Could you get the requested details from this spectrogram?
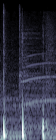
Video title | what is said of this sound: Wood Fired Oven Bread - No Knead bread Recipe | Nice hollow sound, that's what we're looking for.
